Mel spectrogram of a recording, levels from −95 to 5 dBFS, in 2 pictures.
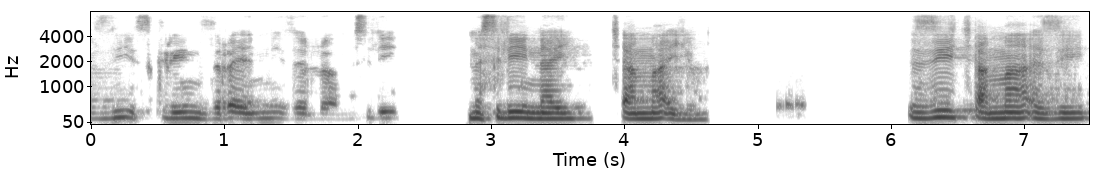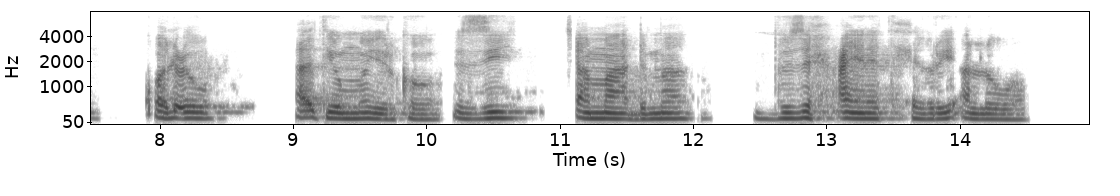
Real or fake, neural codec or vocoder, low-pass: real; none; 7.2 kHz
